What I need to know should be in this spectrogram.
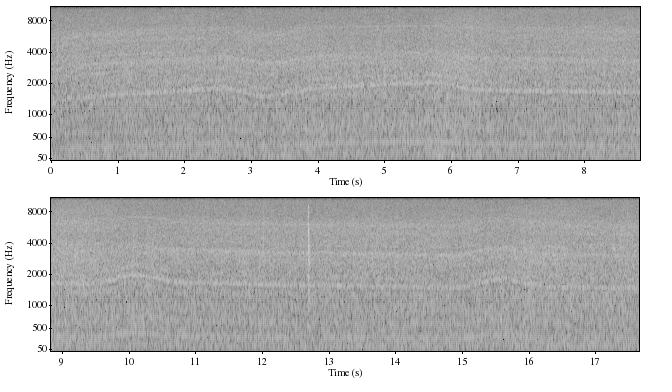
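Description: A bus engine hums steadily, its pitch rising and falling with the speed.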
